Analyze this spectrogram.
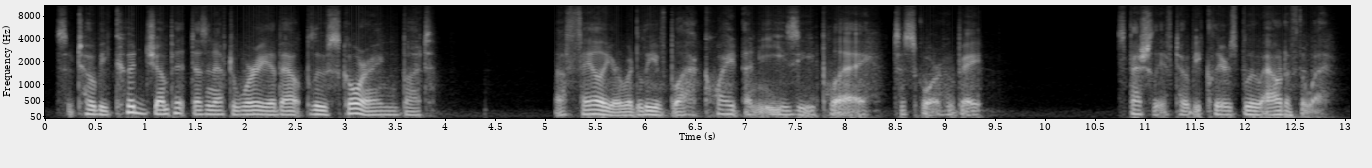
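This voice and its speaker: A man with an American accent and an unremarkable speaking voice talks fairly slowly at medium pitch with ordinary pitch variation. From United States. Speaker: croquet commentator. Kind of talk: live sports commentary.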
